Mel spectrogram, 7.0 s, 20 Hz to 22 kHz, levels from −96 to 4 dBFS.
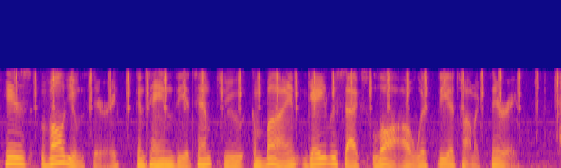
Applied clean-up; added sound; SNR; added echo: none; Clock; 14 dB; none.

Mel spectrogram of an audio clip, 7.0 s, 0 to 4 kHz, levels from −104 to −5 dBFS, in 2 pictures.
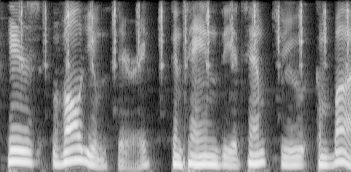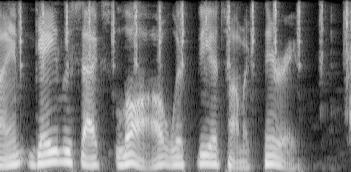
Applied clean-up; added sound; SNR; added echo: classical method log-MMSE.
